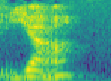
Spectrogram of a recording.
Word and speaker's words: 屋: It's pronounced ya, and it's quite an interesting character.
